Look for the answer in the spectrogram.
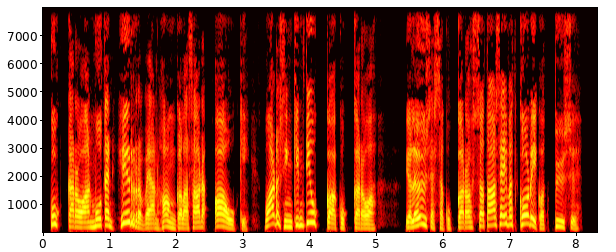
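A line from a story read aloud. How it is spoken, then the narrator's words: Wallet snapping. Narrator (Finnish): joku lompakko taas ärähti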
